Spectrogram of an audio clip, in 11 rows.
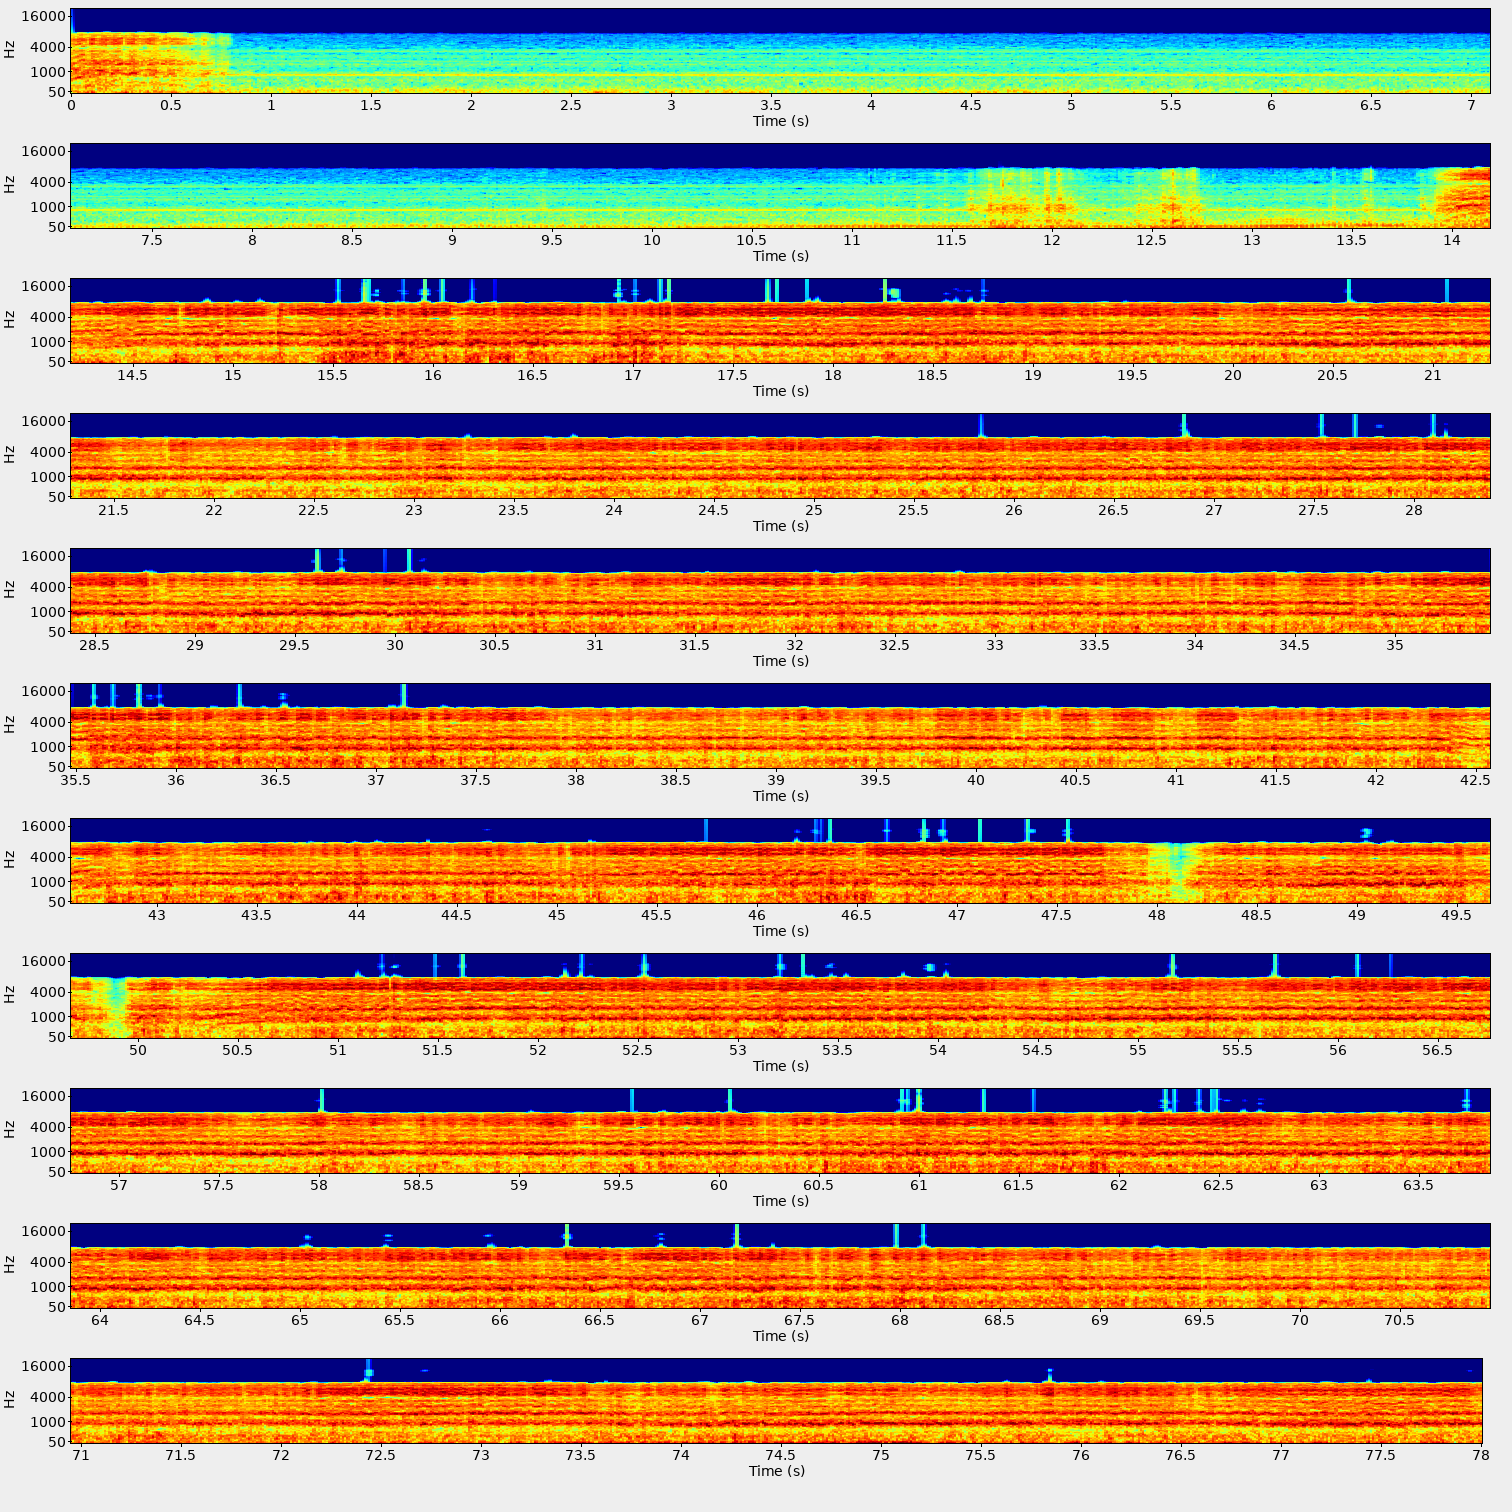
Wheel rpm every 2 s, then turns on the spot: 0, 0, 0, 0, 0, 0, 30, 190, 220, 230, 230, 230, 230, 230, 220, 230, 230, 230, 230, 240, 230, 200, 210, 170, 130, 190, 230, 230, 230, 230, 230, 220, 230, 240, 230, 230, 220, 230, 220.
none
